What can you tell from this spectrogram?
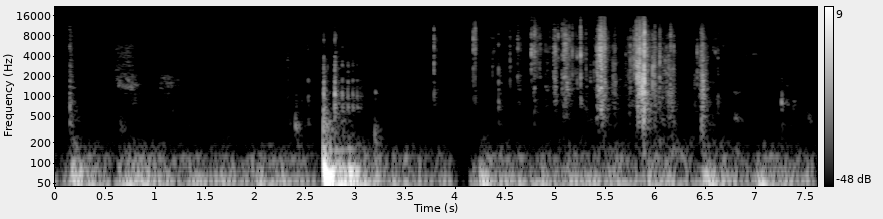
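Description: A foil trading-card pack (Panini Recon basketball) being torn open, its wrapper crinkling and crackling in a dense burst from about four to seven seconds in. A single thump comes a little before, near three seconds.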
